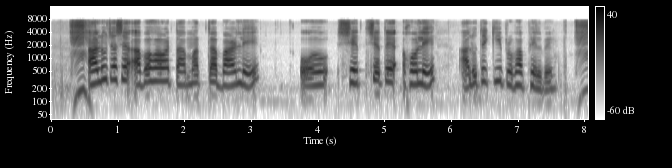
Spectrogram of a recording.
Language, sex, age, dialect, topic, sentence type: Bengali, female, 18-24, Rajbangshi, agriculture, question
